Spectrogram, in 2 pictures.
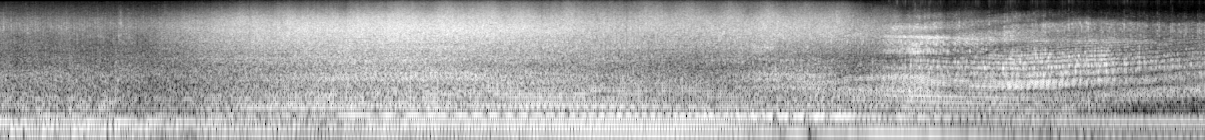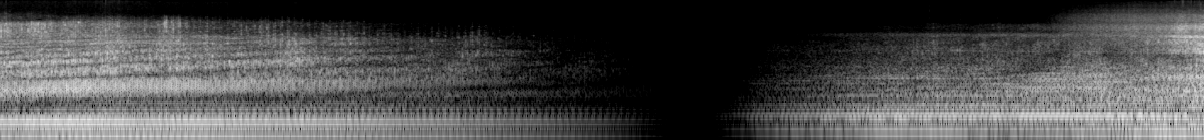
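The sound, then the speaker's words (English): Propeller airplane taking off: a loud, steady engine drone with a strong buzzing tone. Midway the tones shift and fade away to near silence, then engine noise rises again at the end. No voices. “Fasten your seatbelts for takeoff.”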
